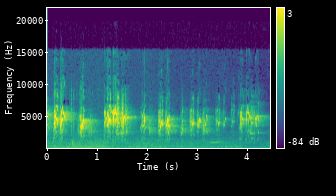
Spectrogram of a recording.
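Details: Rapid high twitters from a barn swallow, short chirps strung into a run of about a dozen notes that fade slightly towards the end.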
